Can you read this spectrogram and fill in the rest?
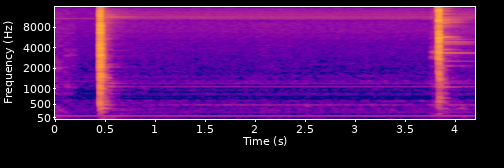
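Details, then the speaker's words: Technics SA-800 amplifier at switch-on with 8 ohm load, microphone placed close: two crisp ticks about three and a half seconds apart over a low hum, the protect and speaker relays pulling in normally. "okay so that was the protect relay coming in the speaker relay 8 ohm load did you hear went tick tick and you can see this stayed low"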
